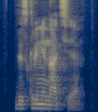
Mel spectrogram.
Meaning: discrimination (distinct treatment of an individual or group to their disadvantage)
- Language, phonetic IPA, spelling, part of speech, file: Ukrainian, [deskremʲiˈnat͡sʲijɐ], дискримінація, noun, LL-Q8798 (ukr)-дискримінація.wav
